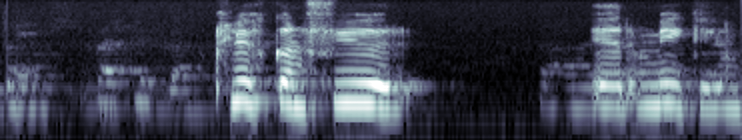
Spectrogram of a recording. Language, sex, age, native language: Icelandic, male, 11, Icelandic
